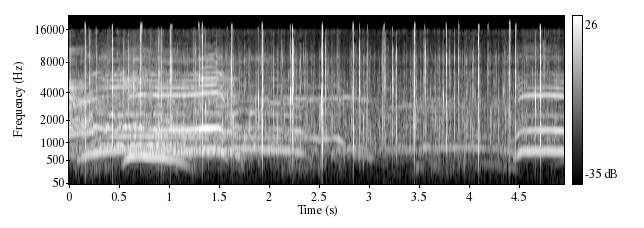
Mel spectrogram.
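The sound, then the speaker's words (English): A crowd at JPL cheers loudly and continuously at the Mars rover touchdown, with whoops, high shouts and sustained voices layered over a steady wash of clapping; sharp claps punctuate the noise throughout. “Well, the crowd went wild, of course, and well, they should have.”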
